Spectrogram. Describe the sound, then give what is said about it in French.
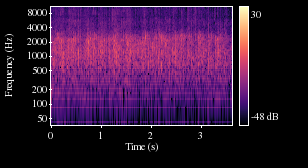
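Steady audience applause after a presentation fills the whole stretch, a dense, even patter of many hands clapping at a moderate level with no voices standing out. “On peut l'applaudir, je pense, euh, infiniment.”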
